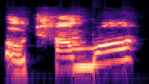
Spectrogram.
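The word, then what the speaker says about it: Ottumwa: ariel and um oh where is that ariel otumwa yeah yeah oh i said it right good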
